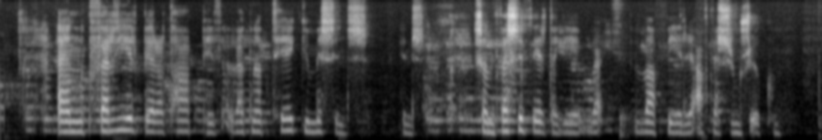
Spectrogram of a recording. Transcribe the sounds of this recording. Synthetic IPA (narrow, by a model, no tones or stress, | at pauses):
ɛnkʰvɛɾjɪɾpɛːɾat̪ʰaːpɪðvɛknat̪ʰɛːcʏmɪsɪns | ɪns | ɛnθɛsːɪfɪːɾɪɾt̪ʰaːjcɪ | ðafɪːɾɪɾʔa̰v̥θɛsːʏmsœːkʏm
